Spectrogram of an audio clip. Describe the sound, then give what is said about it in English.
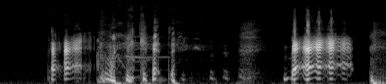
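A person imitates a pygmy goat with a series of wavering, nasal bleats, a cluster at the start and another loud burst near the end, fairly loud with no other talking. “Wait, let me see if I can do a goat.”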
